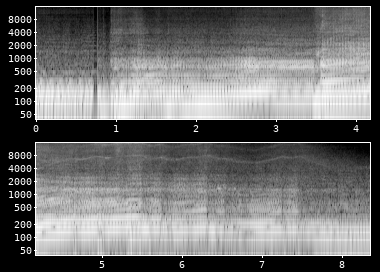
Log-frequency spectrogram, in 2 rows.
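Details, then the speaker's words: Car (Mustang per uploader handle, V8 per sound) driving after heads were pulled and rebuilt, about half an hour in and running great under throttle: revs climb cleanly, drop on each shift and climb again, no knocks or misfires; normal revving. "But it's running great right now. It's amazing for it to be done. Sounds good. Everything's going smooth."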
